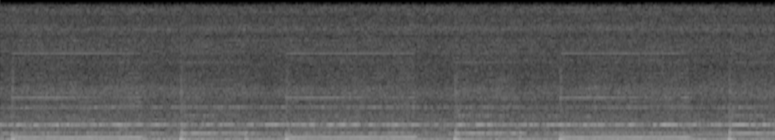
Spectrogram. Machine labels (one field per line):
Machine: slide rail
